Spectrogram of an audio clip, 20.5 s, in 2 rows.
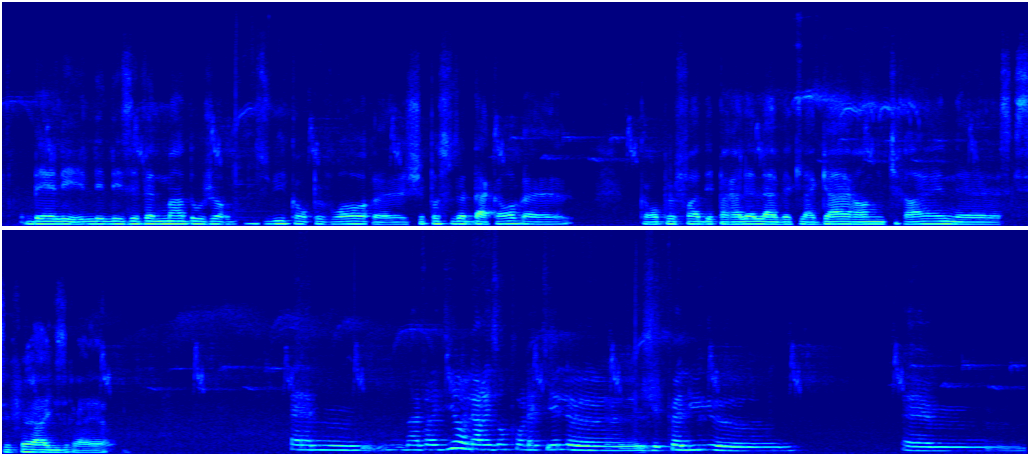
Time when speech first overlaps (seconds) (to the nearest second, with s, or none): none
